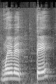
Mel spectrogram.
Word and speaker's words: muévete: So tiempo and muévete, like we pronounce because the Spanish alphabet, like when you say the T, we say it says it's A, B, C, whatever. And then when you get to D, it's te. That's how you say it. Te. Not T, it's te.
